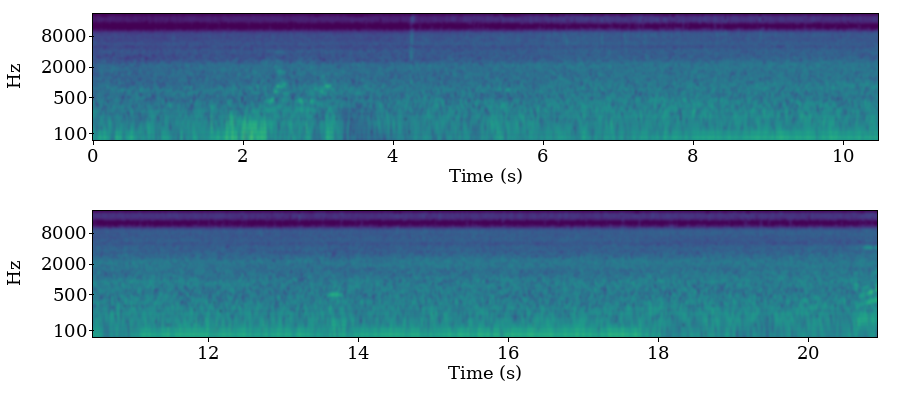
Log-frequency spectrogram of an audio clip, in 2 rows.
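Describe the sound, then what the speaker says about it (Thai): Heavy rain pours down around a rider on a Honda CT125 motorcycle on a Thai road, a constant dense hiss that fills the whole stretch, with a low engine rumble beneath it. "เจอฝนฝนเริ่มมาแล้วน่าจะเจอฝนตลอดทาง ดูสภาพฝนตกเป็นหมดแล้ว"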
